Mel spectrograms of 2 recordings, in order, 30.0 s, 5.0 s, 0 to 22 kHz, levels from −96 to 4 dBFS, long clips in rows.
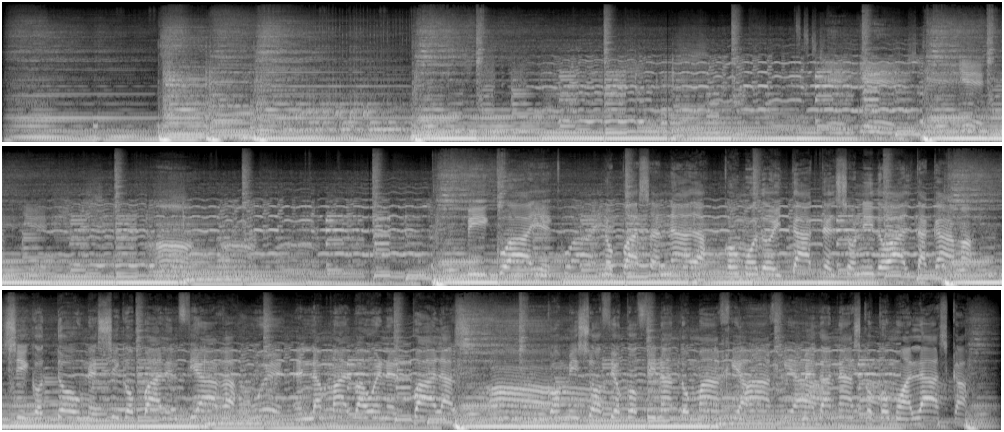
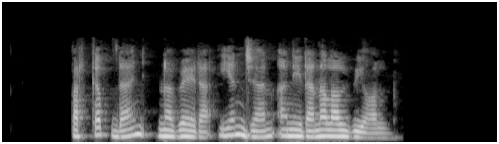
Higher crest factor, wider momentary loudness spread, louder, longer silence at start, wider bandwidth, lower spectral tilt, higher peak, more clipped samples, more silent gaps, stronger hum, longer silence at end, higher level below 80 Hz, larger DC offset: about the same, 16 dB vs 14 dB; about the same, 7 LU vs 9 LU; about the same, -16 LUFS vs -17 LUFS; second, 0 s vs 0.7 s; first, 15.5 kHz vs 7.2 kHz; second, -6 dB/octave vs -8 dB/octave; first, 0 dBFS vs -4 dBFS; neither; neither; neither; second, 0.05 s vs 1.05 s; first, -26 dBFS vs -56 dBFS; neither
